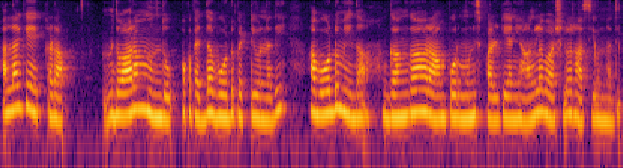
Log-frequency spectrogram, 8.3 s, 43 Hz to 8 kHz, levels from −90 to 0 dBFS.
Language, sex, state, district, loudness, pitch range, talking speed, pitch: Telugu, female, Telangana, Hyderabad, -17 LUFS, 205-235 Hz, 135 wpm, 215 Hz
